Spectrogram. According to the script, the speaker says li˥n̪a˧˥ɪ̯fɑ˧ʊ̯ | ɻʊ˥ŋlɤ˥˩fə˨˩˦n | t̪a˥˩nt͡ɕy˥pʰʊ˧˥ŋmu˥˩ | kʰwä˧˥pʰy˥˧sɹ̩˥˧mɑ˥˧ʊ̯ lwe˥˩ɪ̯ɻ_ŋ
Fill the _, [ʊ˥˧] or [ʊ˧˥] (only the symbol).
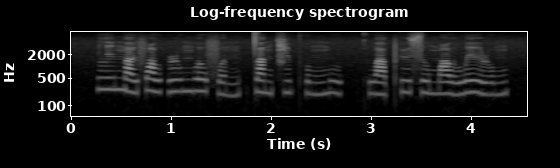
ʊ˧˥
